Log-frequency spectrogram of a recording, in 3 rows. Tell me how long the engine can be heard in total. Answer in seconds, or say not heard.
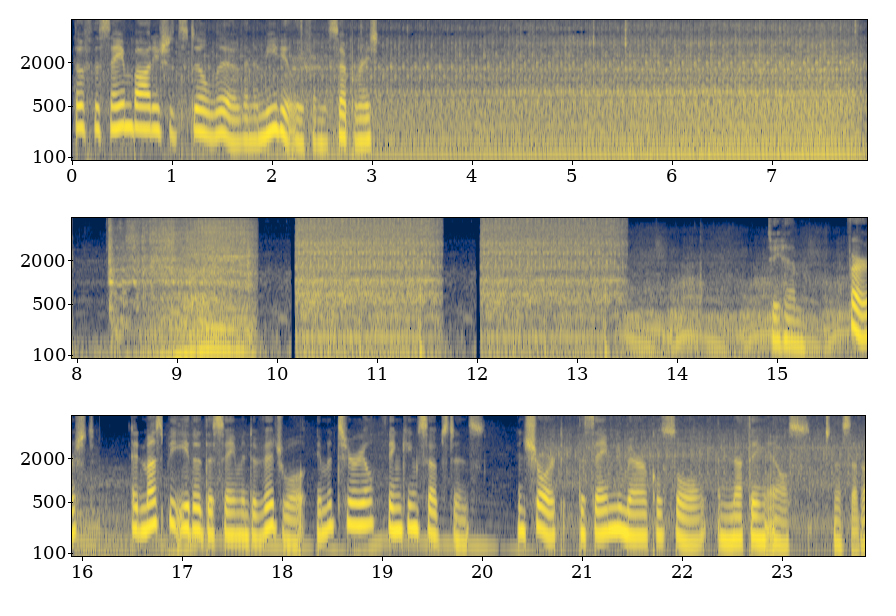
24 s.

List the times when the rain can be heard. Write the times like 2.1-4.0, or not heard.
not heard.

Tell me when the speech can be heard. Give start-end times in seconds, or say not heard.
0.0-3.0, 14.9-23.7.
